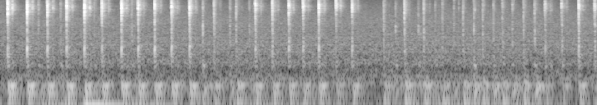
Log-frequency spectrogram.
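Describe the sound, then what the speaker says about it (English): Steady, rapid typing on a computer keyboard, close and clear, with a continuous stream of sharp key clicks and no talking. "like Alex, I'm typing"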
